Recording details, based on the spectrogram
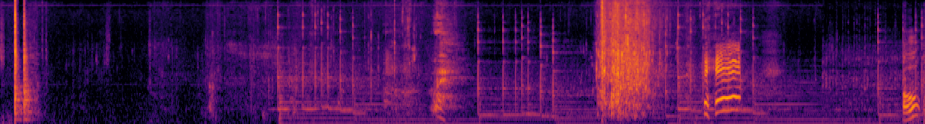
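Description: A grey lake trout caught on a jig is slipped back into the water with a brief splash, surrounded by faint tonal sounds and people talking.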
